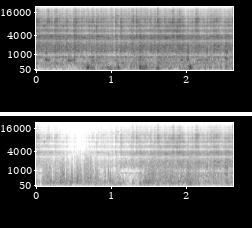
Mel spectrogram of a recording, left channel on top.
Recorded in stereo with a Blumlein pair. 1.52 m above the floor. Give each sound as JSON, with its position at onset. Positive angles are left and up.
{"t": 0.0, "sound": "a lawn mower", "azimuth_deg": 40}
